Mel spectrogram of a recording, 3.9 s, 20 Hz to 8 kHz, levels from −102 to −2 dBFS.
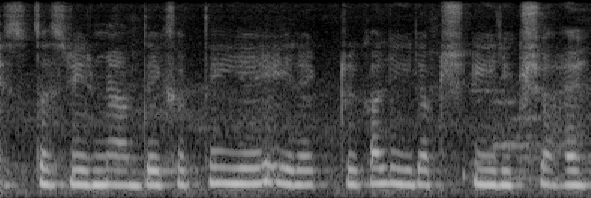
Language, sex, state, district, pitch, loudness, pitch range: Hindi, female, Jharkhand, Sahebganj, 220 Hz, -35 LUFS, 220-235 Hz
